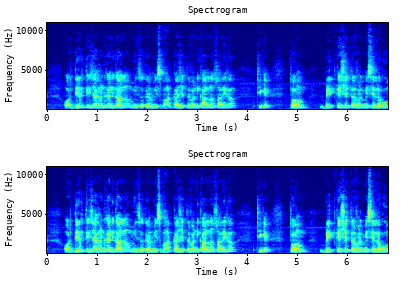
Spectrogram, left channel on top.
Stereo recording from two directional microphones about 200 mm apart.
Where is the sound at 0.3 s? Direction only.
55° right (ahead or behind).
